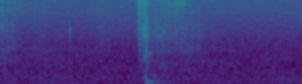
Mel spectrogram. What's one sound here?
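A plastic bottle knocks against a table.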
